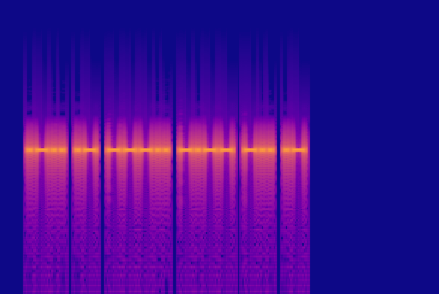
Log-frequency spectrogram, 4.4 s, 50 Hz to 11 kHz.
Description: Morse code, heard as a keyed tone, about 30 wpm, 700 Hz. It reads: LA8YDA
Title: DXCC-100 Call Signs - 6 Characters - 30wpm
